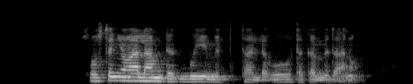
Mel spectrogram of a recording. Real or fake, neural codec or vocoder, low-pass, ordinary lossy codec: real; none; 7.2 kHz; Opus, 16 kbps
